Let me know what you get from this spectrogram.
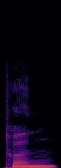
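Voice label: "tun" Mandarin Chinese, second tone, pronunciation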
